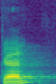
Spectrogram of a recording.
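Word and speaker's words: Cahn: CIP इज द 3 scientist known as कैन, double कैन इसका नाम है, H साइलेंट है।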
